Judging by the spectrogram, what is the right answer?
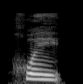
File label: "灰", Chinese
